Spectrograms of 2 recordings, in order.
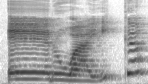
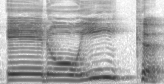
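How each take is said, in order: First: The O and I merge into a wa sound. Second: The O and I are pronounced as separate vowels. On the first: The speaker calls it wrong. "normalement, ce son, il fait le son wa, et à la place de dire héroïque" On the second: The speaker calls it right. "on doit dire héroïque"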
